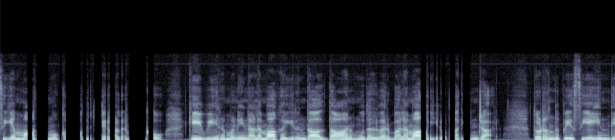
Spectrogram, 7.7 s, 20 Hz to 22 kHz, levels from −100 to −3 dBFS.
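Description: From 0.34 s to 1.93 s the speech breaks into a rapid series of silent holes, each snapping shut with a very quick fade of about 3 ms. Roughly a second of sound vanishes across that 1.6 s stretch, the longest gap about 0.22 s. This is a digital broadcast dropout: the receiver muted whenever frames arrived corrupted and resumed on clean ones. A shorter burst of the same dropout, about 0.38 s lost over 0.62 s with gaps up to about 0.1 s, hits between 5.26 s and 5.89 s.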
